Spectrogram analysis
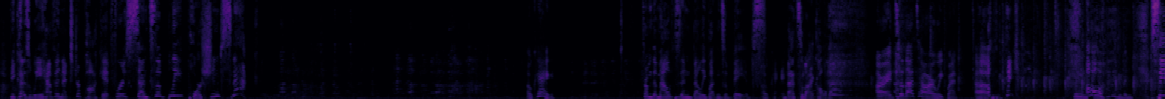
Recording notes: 10K Dollar Day is LIVE at The Triad Theatre in New York City!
